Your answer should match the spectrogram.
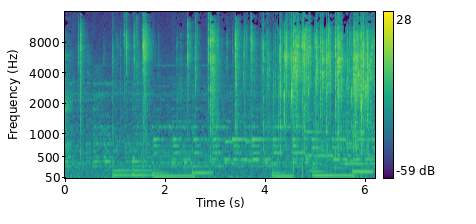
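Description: Background music with a steady bass line, over crinkling and clicking as a small packet is worked open by hand.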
